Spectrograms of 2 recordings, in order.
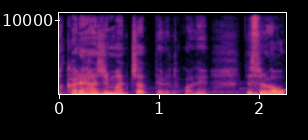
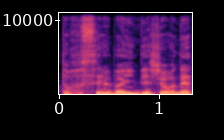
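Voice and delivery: high, quick, clueless reply; helpless shrug; 8 semitones higher, 4 dB louder, faster than usual. Retold or imitated. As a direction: shrug it off, at a loss. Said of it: "としか思わない自分". (途方に暮れた早口の返事)

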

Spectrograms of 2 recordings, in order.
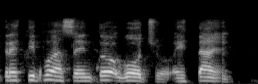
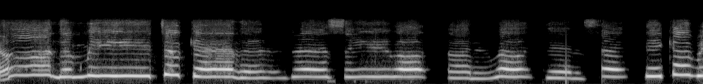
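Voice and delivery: high, very slow sung-out mock English; mock Mérida singsong; 12 semitones higher, much slower than usual. Mocking Mérida people who sound like musicals, high slow singsong. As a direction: stretch every word high like a musical number. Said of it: "los de Mérida hablando que".

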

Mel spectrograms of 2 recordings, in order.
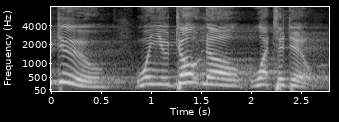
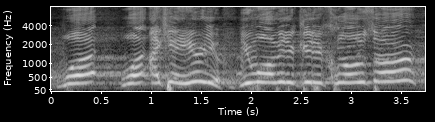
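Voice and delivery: loud, higher-pitched idiot taunting; stupid idiot act; 5 semitones higher, 4 dB louder than usual. Retold or imitated. Brother daring his little sister with a lighter, mock idiot shouting. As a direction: play the clueless idiot, pushing it louder. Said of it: "doing my stupid idiot what, what thing".

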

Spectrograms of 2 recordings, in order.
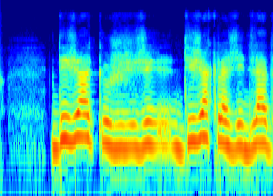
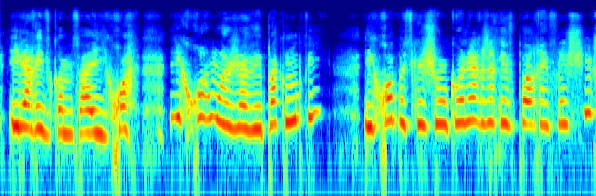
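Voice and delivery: high-pitched incredulous rant; mock the very idea in a much higher pitch; scornful outburst; 10 semitones higher than usual. Rider scoffing that the cop underestimated them, high-pitched indignation.

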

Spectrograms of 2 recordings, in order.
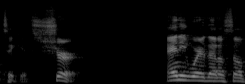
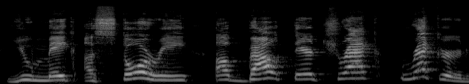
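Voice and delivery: restrained near-shout, louder and higher; holding back a shout; 6 semitones higher, 6 dB louder, slower than usual. Real, not acted. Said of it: "I'm trying not to scream".

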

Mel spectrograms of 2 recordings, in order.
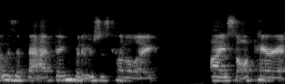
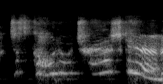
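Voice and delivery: very high-pitched retold panic; hammed-up squeal of an order; mock urgent order. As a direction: imitate a teacher urgently sending a kid off. Teacher's urgent order, acted in retelling.

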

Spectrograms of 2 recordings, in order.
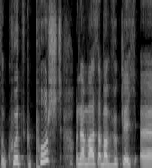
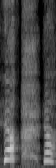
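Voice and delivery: high-pitched, louder yes; retold high yelp of agreement; mock eager reply; 13 semitones higher, 5 dB louder than usual. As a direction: squeak out a worn-out runner's yes. Acts own reply to fellow runner.

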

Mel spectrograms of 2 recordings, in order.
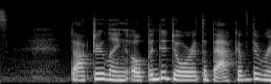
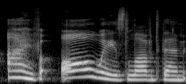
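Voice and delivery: slow, drawn-out gush, lightly acted; excited little girl; 3 semitones higher, 3 dB louder, slower than usual. A narrator's reading. Annie tells an older woman she loves pandas, gushing. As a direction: gush with a touch of girlish delight.

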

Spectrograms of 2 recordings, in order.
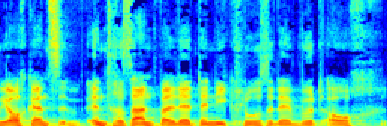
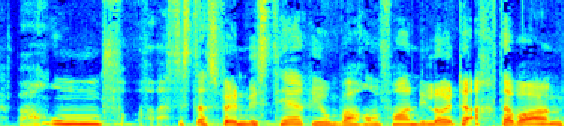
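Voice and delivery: mock puzzled; 5 semitones higher than usual. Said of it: "man fragt ja jetzt auch nicht so".

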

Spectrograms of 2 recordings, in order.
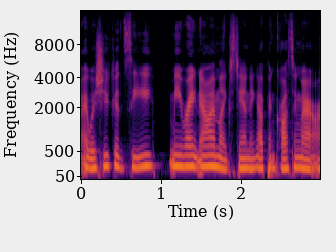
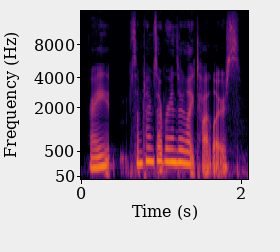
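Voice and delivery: ordinary talk

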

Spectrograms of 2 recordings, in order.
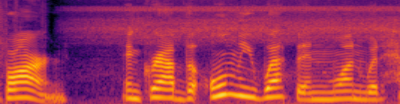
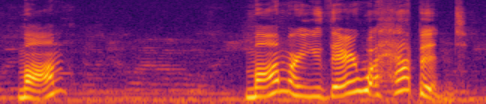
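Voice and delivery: yelling into the phone; 4 semitones higher than usual. A narrator's reading. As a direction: call out to her, higher at the end. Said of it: "I yelled".

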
